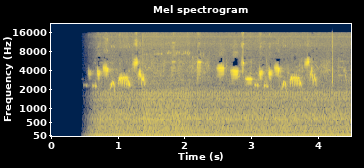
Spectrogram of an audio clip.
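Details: Black-headed bunting on Lesbos in 2018, giving short chirping notes repeated rapidly over steady low rumbling noise, with several overlapping chirps.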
